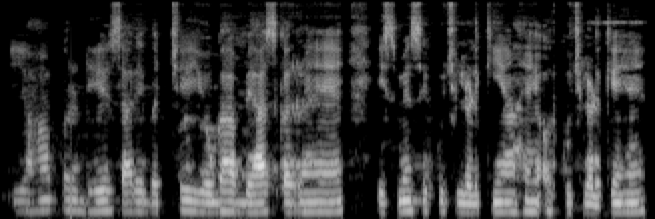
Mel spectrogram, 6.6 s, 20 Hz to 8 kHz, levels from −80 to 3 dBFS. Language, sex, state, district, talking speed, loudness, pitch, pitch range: Hindi, male, Uttar Pradesh, Varanasi, 175 wpm, -21 LUFS, 130 Hz, 125-135 Hz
